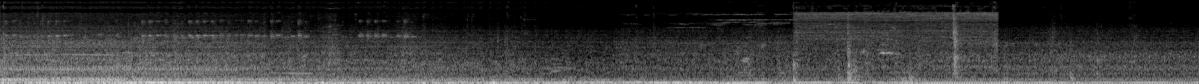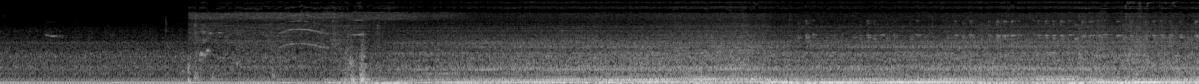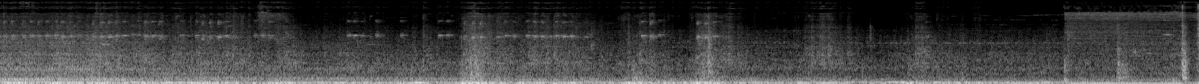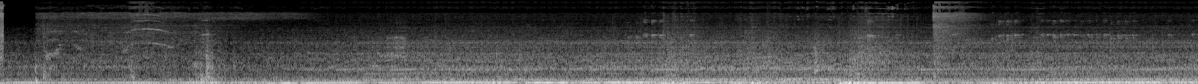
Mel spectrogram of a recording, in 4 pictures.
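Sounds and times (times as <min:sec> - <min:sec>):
bus engine droning: 0:00.0 - 0:47.9
sharp knocks and rattles: 0:19.9 - 0:36.0, 0:42.1 - 0:47.9.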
